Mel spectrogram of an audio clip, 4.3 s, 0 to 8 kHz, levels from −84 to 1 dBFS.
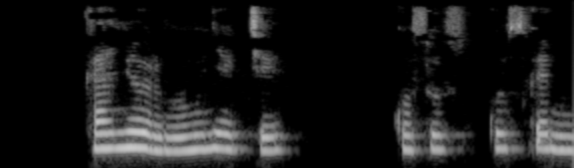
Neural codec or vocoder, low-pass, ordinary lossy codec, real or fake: none; 7.2 kHz; MP3, 32 kbps; real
